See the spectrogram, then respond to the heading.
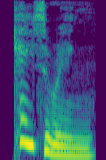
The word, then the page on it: catering: British English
